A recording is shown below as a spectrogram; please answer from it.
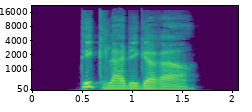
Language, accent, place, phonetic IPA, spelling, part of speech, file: German, Germany, Berlin, [ˈdɪkˌlaɪ̯bɪɡəʁɐ], dickleibigerer, adjective, De-dickleibigerer.ogg
- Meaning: inflection of dickleibig: 1. strong/mixed nominative masculine singular comparative degree 2. strong genitive/dative feminine singular comparative degree 3. strong genitive plural comparative degree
